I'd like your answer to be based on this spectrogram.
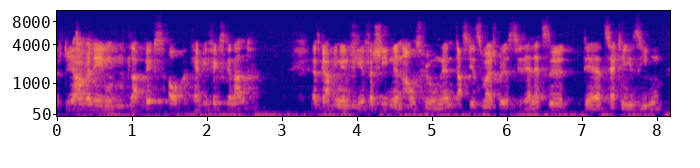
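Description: A man's voice: medium pitch, a bit bright. A man, giving a casual, wry guided tour of a collection in a large hall. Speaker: club member presenting a vehicle collection. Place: large indoor exhibition hall. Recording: slightly dull, lo-fi sound.

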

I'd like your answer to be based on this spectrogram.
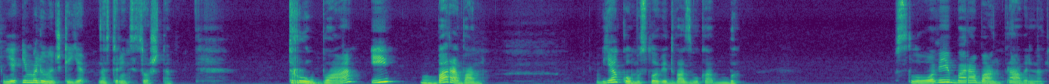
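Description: A woman teaches young children to write a letter. She speaks in a low voice at a very slow, patient pace. She asks questions and answers them herself. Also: big pitch swings, slightly rough. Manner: patient, drawn-out, answers her own questions. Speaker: primary school teacher. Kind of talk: slow, clearly spelled-out handwriting lesson.

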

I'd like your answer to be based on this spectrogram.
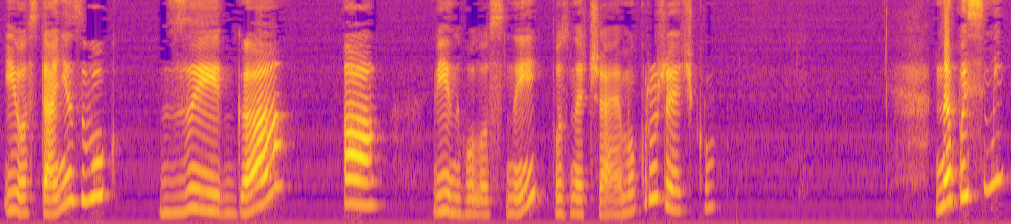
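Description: A woman teaching a reading lesson to young children, speaking clearly and patiently, asking them questions as she goes. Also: a little high. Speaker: primary school teacher.

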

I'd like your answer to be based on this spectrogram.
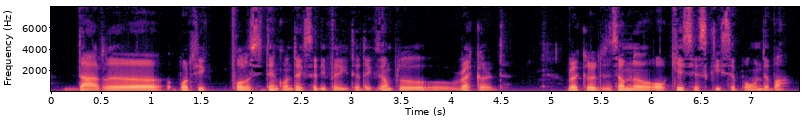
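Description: Deep, mellow Romanian podcast host. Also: male voice. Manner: explanatory, conversational, with frequent hesitation fillers. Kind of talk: casual solo podcast talk with practical tips.

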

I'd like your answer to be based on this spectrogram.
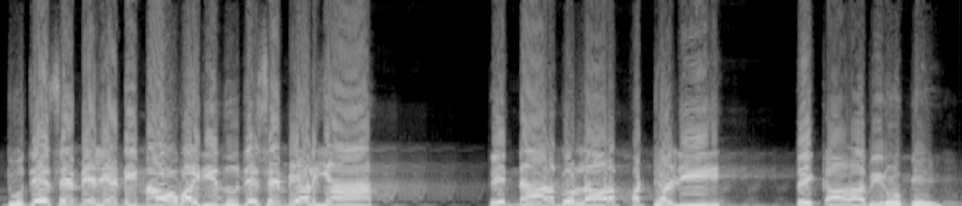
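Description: Male kabaddi announcer, Malwai Punjabi accent. Extremely high, sharp voice, rousing live delivery aimed at getting people going. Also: fairly even intonation, moderate pace. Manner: rousing, calls to the crowd. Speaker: kabaddi commentator. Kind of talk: live sports commentary with folk couplets. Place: outdoor village tournament ground.

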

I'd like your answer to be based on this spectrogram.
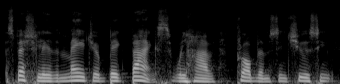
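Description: A middle-aged woman with a Swedish accent, answering questions on stage in a measured, halting way with pauses. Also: low voice, fairly even intonation, warm tone. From Sweden. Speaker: guest, bank founder and chief executive. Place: indoor event room on a small stage. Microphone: headset.

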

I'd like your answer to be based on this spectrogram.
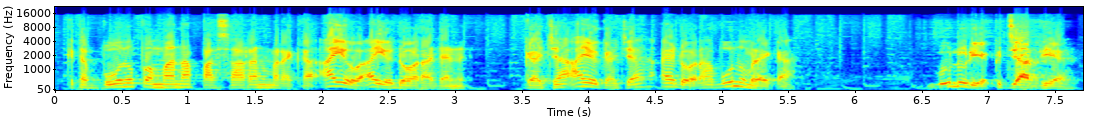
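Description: Young man, gaming commentary, joking and chatty, very lively pitch, middle-pitched voice. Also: fairly quick, faint music behind. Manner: chatty and joking, ends phrases with tag words. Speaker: gaming video host. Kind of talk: casual gameplay commentary.

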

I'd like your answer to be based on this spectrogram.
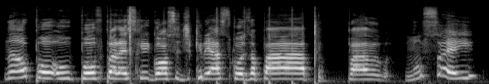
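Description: A man's voice: very high-pitched, fairly even intonation, measured pace, fairly bright tone, a little hiss or hum. A man with a Brazilian Portuguese accent chatting casually on a live stream, complaining in a dramatic, teasing way with some swearing, on a desk mic. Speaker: streamer reacting to clips.

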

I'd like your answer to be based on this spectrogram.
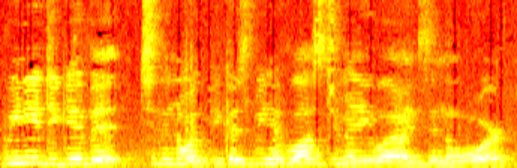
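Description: In an amateur puppet show, a young woman voices a sock-puppet Confederate leader acting as a commanding interviewer, stiffly reciting a script in a grave, commanding mood. Her voice is fairly high yet darkish and close to everyday, steady in tone and moderate in pace. She's off-mic in a very echoey darkened room with a projection screen, puppeteers low at the front, distant mic pickup and faint noise.

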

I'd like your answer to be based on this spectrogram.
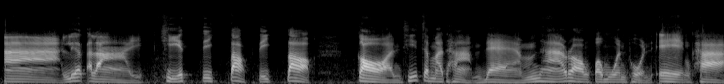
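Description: A man with a Thai accent teaching an English exam lesson in a playful, teasing, campy way, reading the English options slowly. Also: medium pitch, bright, forceful tone, dry recording. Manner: campy, teasing, uses feminine polite particles.

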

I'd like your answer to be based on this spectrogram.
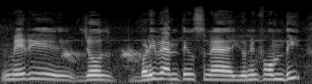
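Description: An actress being interviewed, telling an emotional personal story and acting out what others said. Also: female voice, on the high side, steady tone, moderate pace, slight background noise. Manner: recounts events by acting out others' speech.

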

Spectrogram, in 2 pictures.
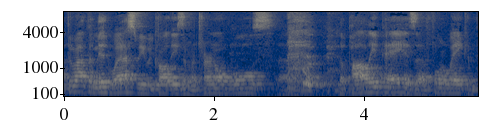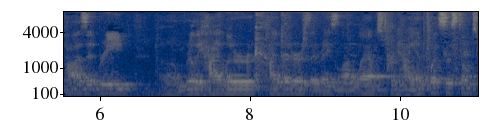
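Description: A man from Texas gives a casual conference presentation, explaining things in a relaxed way with the odd chuckle. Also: mid-range voice, a little hiss or hum. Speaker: conference speaker on sheep breeding. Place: conference room. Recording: echoey conference room, faint ambience.

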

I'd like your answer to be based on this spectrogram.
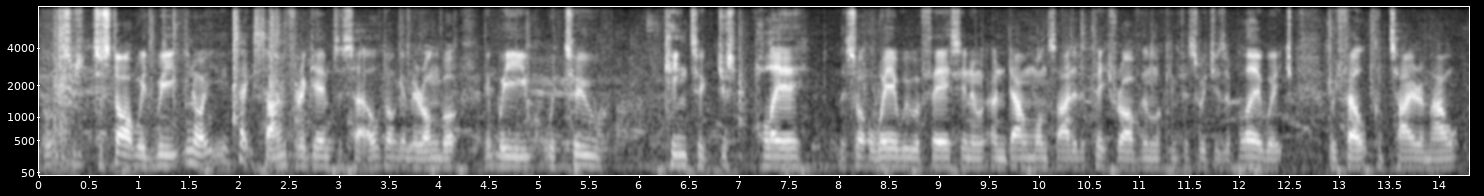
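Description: Post-match, a middle-aged man, the team's football manager, is interviewed outdoors on the pitch and answers steadily, evenly and in a measured tone with frequent filler words. Behind him is crowd noise, and the mic is a phone held by the interviewer.

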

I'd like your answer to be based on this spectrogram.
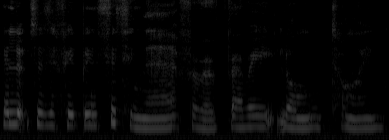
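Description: A woman as storyteller, reading a novel aloud in a steady, even narration. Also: fairly low pitch, moderate pace, gravelly.

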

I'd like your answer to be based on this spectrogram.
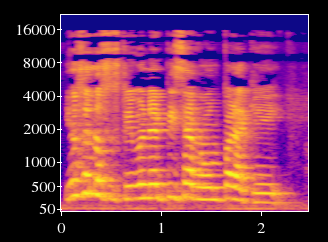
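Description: A woman teacher, dictating to young children slowly and patiently, spelling words out syllable by syllable. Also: high-pitched, expressive, a little mellow, distant mic. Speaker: primary school teacher. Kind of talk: slow, patient classroom dictation. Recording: echoey room, voice off-mic.

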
